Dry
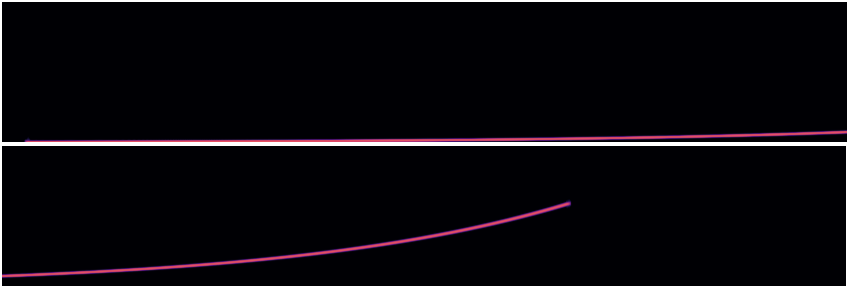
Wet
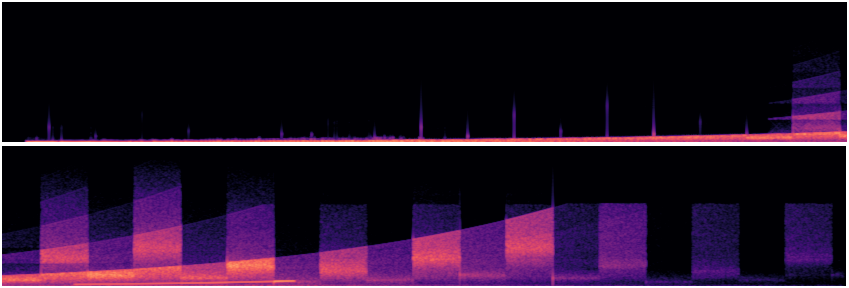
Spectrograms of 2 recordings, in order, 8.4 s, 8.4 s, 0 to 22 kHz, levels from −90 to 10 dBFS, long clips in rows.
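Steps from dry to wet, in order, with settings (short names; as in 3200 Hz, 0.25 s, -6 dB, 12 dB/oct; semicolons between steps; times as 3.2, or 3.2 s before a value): 3.83–5.54 half-waves squared off; on a send: echo 0.508 s -10.5 dB; on the sum: plate-style reverb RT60 4.1 s, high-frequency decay 0.75×, DRR -8.5 dB; 4.58–5.69 painted sound rise 320–880 Hz -23 dBFS; resonant low shelf 220 Hz +12.5 dB, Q 1.5; negative-ratio compressor -15 dBFS, ratio -1; stepped low-pass 4.3 Hz 740–5900 Hz; gain -6.5 dB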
